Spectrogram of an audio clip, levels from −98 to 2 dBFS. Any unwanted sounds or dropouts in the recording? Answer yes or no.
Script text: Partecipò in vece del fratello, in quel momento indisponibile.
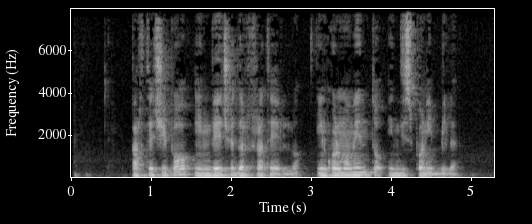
no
